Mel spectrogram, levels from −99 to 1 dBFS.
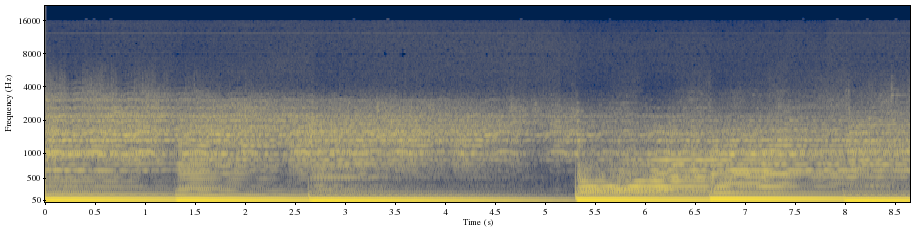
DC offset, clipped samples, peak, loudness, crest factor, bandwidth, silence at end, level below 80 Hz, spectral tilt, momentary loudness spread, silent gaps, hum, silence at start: under 0.1%; under 0.1%; 0 dBFS; -12 LUFS; 8 dB; 3.9 kHz; 0 s; -8 dBFS; -8 dB/octave; 9 LU; none; none; 0 s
